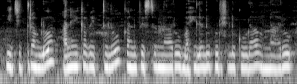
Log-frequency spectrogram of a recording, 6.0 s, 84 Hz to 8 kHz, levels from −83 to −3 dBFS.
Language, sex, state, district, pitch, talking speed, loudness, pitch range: Telugu, female, Telangana, Hyderabad, 210 Hz, 90 wpm, -14 LUFS, 205-220 Hz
